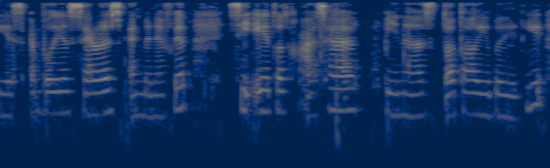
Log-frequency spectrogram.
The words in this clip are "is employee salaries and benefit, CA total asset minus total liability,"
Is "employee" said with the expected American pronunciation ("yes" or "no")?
no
